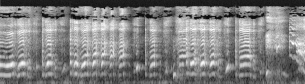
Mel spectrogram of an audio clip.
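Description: A baby laughing hard in runs of quick, high-pitched bursts, with a drawn-out falling squeal at the end.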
